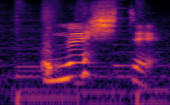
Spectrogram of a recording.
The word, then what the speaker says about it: möchte: Ich möchte ein Glas Bier. Quiero un vaso de cerveza. Recuerda, la O umlaut se pronuncia formando una O con los labios, pero diciendo E, Ö.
